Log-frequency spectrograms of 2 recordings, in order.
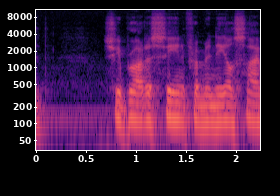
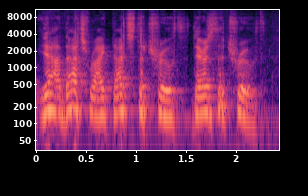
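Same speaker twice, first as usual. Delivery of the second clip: louder, higher cry of recognition from the crowd; audience agreeing; 4 semitones higher, 6 dB louder than usual. Retold or imitated. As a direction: call it out like a moved audience member. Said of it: "and they're gonna go".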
